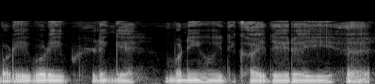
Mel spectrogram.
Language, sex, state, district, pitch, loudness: Hindi, male, Uttar Pradesh, Lucknow, 95 Hz, -15 LUFS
